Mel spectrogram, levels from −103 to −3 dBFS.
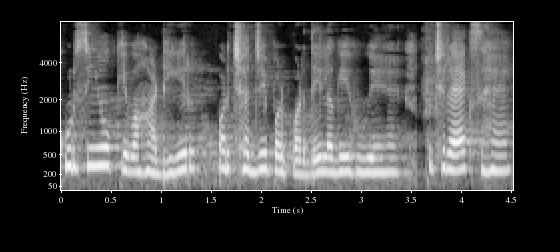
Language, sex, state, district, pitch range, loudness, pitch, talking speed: Hindi, female, Bihar, West Champaran, 225-270 Hz, -15 LUFS, 245 Hz, 185 wpm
